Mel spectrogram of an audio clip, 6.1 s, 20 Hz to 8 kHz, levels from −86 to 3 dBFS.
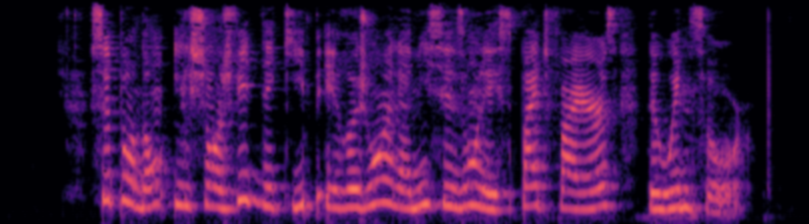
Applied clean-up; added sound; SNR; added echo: none; none; none; none.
